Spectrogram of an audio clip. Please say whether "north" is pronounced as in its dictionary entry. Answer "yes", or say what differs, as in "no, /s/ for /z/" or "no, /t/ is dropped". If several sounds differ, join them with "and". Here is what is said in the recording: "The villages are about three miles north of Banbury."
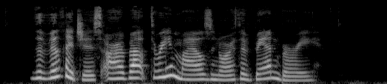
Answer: yes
